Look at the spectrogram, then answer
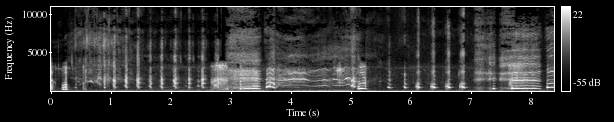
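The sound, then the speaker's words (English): Someone blows a string of sputtering tongue raspberries in quick, rhythmic bursts, broken up by a few higher, whiny vocal sounds before the fluttery blowing starts again. “No, wait, those blowing things that sound like a fart.”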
